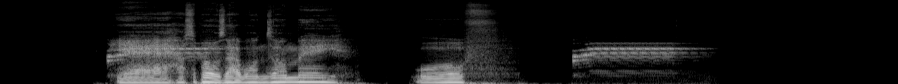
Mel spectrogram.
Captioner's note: alarm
